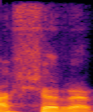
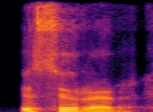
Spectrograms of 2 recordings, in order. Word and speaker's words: usurer: It's not the assurer, one who it's the usurer.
